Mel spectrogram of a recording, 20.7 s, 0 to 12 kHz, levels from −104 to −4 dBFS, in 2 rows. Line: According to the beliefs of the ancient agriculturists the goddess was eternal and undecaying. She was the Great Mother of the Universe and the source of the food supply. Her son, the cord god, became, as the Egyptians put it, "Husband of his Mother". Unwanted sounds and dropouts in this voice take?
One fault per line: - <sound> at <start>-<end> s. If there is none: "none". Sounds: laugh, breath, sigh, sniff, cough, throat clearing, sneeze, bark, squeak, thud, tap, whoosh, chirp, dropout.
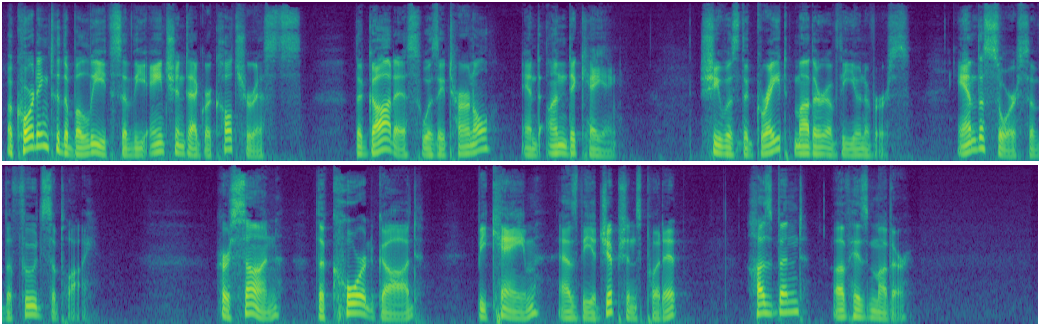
none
